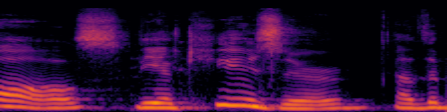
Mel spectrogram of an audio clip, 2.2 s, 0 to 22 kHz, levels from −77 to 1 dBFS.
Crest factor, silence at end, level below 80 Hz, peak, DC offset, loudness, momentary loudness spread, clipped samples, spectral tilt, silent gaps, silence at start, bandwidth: 14 dB; 0 s; -78 dBFS; -12 dBFS; under 0.1%; -26 LUFS; 7 LU; under 0.1%; -5 dB/octave; none; 0 s; 16.5 kHz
